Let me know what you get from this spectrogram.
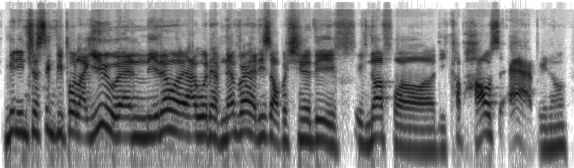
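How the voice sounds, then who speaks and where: A man's voice: a little high, fast, dry recording. A man hosting a casual interview chat, talking in a chatty way with many fillers and asking questions. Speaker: event host.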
